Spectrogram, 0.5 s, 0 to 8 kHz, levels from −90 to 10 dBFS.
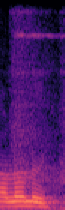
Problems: constant background noise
